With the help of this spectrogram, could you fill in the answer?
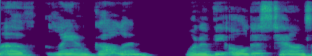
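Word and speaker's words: Llangollen: that the name of langolin one of the oldest towns on the D is pronounced flan gothland the Welsh LL being the equivalent of our THL the W which makes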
